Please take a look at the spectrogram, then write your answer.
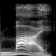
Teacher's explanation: Now we absolutely need to pay special attention to the falling tone. For my, you start high and drop your voice hard, kind of like an exhausted sigh.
